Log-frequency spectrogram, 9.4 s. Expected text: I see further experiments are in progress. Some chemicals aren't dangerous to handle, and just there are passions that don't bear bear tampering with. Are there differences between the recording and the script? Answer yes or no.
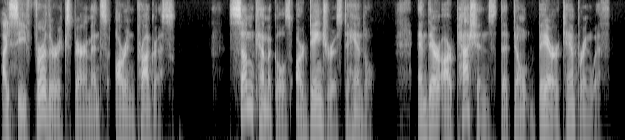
yes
